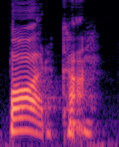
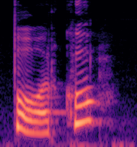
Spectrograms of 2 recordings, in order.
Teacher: feminine words they tend to have this open ah and masculine words be closed oh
